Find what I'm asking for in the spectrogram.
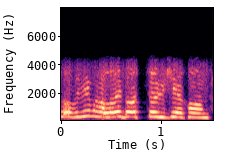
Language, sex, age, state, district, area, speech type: Bengali, female, 45-60, West Bengal, Uttar Dinajpur, urban, conversation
